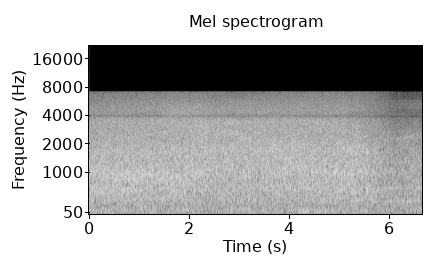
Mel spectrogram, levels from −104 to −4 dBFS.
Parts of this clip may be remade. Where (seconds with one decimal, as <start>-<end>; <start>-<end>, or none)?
1.3-3.2; 3.9-4.4

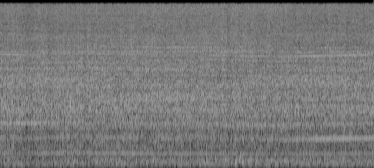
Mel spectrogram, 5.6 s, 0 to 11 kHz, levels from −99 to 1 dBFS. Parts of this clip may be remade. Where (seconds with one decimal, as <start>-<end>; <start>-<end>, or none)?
none

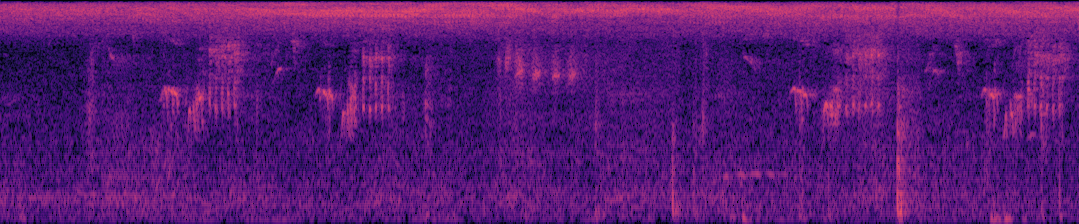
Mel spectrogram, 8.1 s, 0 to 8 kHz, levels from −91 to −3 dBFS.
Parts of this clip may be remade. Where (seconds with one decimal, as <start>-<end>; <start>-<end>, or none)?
3.5-5.1; 6.1-6.9

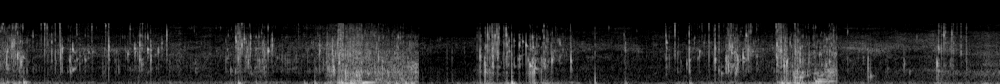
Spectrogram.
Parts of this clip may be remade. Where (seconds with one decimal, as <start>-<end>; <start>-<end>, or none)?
9.3-10.0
